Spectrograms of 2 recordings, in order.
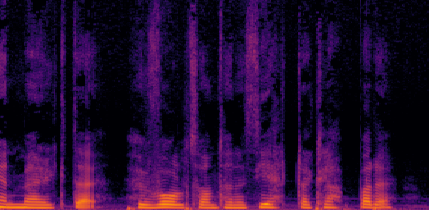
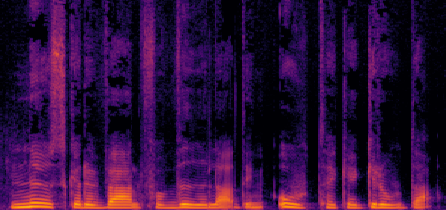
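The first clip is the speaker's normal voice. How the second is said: ordinary delivery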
